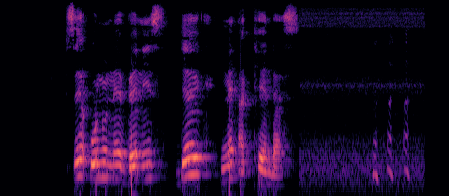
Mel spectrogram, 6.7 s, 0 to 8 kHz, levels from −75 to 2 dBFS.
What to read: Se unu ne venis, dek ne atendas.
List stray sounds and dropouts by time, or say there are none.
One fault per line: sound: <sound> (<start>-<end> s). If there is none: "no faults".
sound: laugh (5.6-6.2 s)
